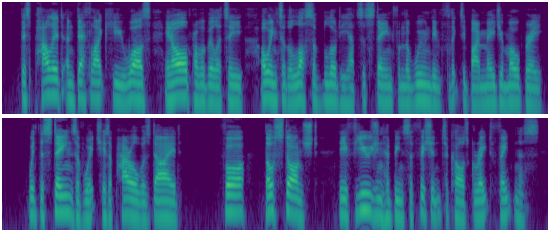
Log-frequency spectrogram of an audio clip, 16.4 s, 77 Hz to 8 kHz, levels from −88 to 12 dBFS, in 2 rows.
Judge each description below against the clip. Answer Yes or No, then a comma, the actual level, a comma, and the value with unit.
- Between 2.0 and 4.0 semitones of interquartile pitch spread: Yes, narrow, 2.5 semitones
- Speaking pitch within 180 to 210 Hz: No, low, 135 Hz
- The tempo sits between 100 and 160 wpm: No, average, 170 wpm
